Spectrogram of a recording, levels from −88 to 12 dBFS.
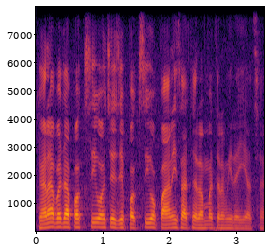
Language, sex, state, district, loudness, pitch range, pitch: Gujarati, male, Gujarat, Gandhinagar, -18 LUFS, 125-150 Hz, 135 Hz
